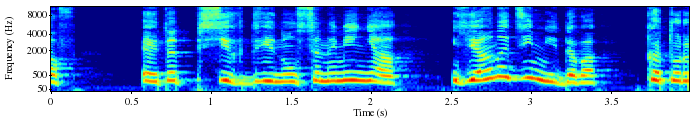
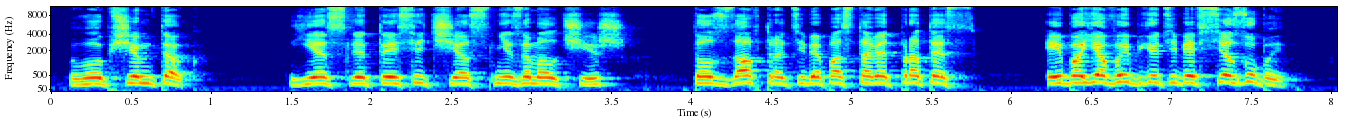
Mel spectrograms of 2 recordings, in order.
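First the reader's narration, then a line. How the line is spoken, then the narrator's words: Growling chief. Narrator (Russian): Рыкнул главный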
